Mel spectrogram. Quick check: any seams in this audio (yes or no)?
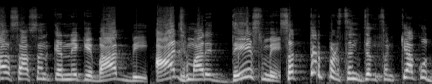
yes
